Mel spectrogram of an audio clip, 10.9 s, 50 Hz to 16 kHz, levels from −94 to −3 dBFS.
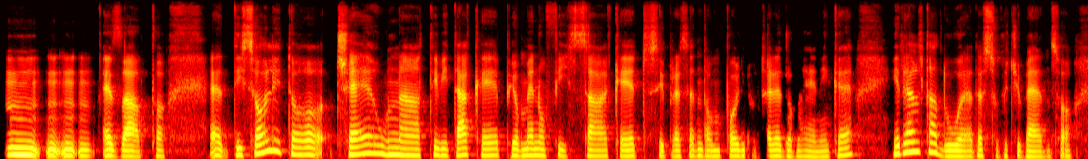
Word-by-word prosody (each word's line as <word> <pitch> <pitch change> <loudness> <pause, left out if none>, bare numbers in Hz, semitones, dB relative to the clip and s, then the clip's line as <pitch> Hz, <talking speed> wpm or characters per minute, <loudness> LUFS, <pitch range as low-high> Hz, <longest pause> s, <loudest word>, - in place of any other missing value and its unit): Mh, 160 -1 +6
mh-mh-mh, 135 -2 +1
esatto. 130 -1 +1 0.4
Eh, - - 0
di 155 - +1
solito 170 -2 +1
c'è 170 +4 +3
1 165 -5 +2
attività 145 +1 0
che 145 -1 -1
è - - -3
più 145 0 -2
o - - -2
meno 145 +1 +1
fissa, 130 -1 -2
che 130 0 -1
t - - -14
si 130 - -4
presenta 130 +2 -3
un 130 0 -2
po' 130 - -1
in 130 - -2
tutte 130 -1 -10
le 130 0 +2
domeniche, 125 +5 -3 0.4
in 175 - +3
realtà 220 +1 +2
2, 130 -3 +1
adesso 135 +2 -4
che 135 - -8
ci 125 0 -7
penso. 120 0 -2
140 Hz, 175 wpm, -25 LUFS, 130-155 Hz, 0.4 s, Mh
